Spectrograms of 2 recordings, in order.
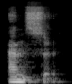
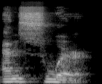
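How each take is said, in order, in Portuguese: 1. O S vai direto para a vogal, sem W. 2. Um som de W claro vem depois do S. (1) "o W será quase que ignorado" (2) "Não é answer. Não dê uma ênfase no U"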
